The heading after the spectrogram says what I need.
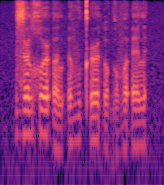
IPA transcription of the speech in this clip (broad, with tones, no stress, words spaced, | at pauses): zə˞˥lχʷə˞˥ʔʌ˩l ʔə˥vu˥kʼə˞˥ ɗɔ˩ɡɔ˩vʌ˥ʔɛ˥l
